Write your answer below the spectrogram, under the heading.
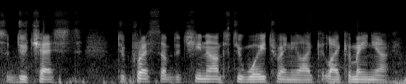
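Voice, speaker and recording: A man with a Romanian accent. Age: 20s. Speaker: fitness coach. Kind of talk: personal life story. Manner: casual, with frequent restarts and fillers.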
